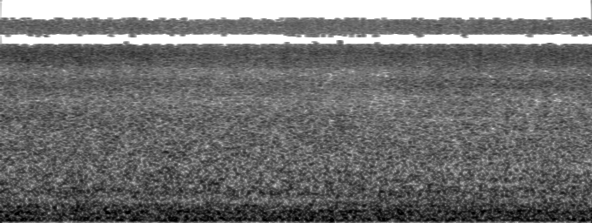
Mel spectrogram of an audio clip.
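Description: Water rushing over a small concrete dam spillway: a steady, unbroken rush of falling water.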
